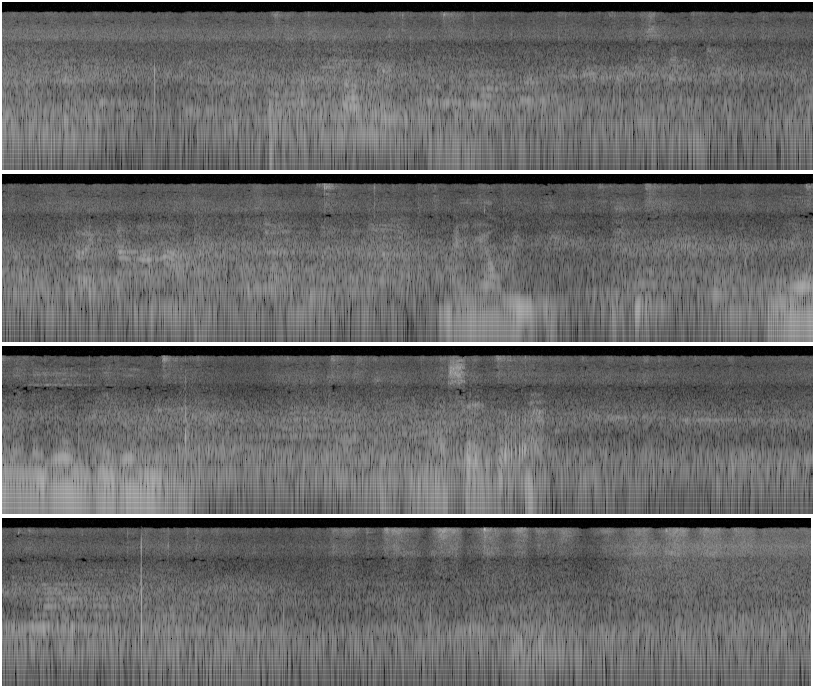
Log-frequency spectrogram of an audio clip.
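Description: Many voices murmur in a large echoing hall.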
